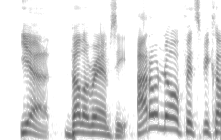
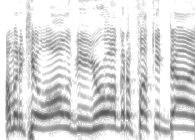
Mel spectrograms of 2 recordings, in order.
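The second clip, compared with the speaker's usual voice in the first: mocking threat; 8 semitones higher than usual. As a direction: sneer at her empty threats, voice pitched up. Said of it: "she's like".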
